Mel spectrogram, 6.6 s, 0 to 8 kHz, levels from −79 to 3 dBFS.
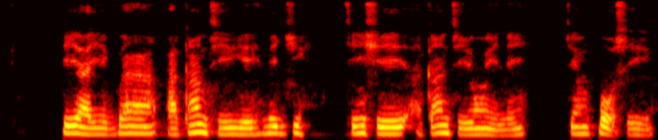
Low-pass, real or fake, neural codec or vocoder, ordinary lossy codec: none; real; none; none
